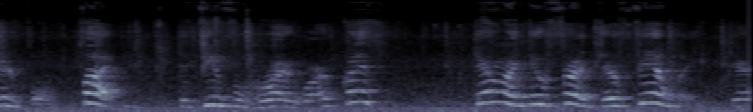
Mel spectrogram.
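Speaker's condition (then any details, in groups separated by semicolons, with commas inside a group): Brain injury; language and motor speech problems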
